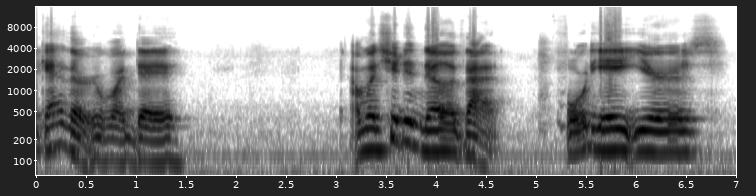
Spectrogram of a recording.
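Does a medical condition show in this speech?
Yes: multiple sclerosis; affects fingers.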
